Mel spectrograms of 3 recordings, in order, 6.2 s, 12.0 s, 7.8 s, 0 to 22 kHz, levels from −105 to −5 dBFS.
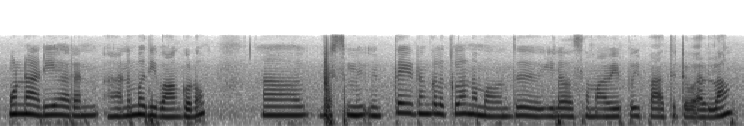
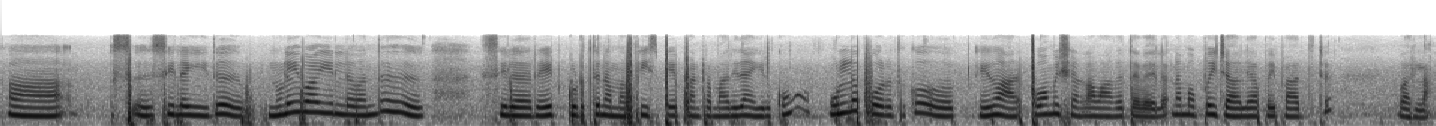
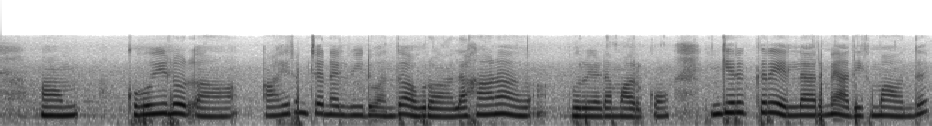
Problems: constant background noise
